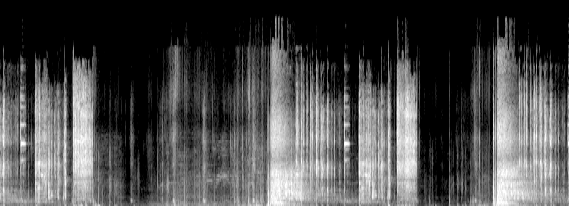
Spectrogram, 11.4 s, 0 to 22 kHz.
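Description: Gunfire in a 1v1 video game match comes in several loud, sharp bursts separated by quiet gaps, with faint mechanical clicks and rattles between them.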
